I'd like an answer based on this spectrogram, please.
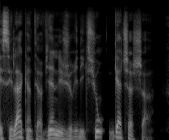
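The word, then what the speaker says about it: Gacaca: Face à cet impasse, les autorités rwandaises ont dû trouver une autre solution et c'est là qu'interviennent les juridictions Gachacha. On prononce Gacha. Gaka, ce sont ces tribunaux traditionnels.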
